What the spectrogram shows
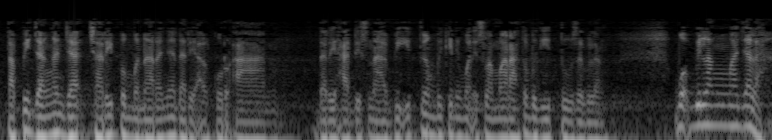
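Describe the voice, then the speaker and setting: A male preacher giving a religious lecture in a lively storytelling way, acting out quoted voices and laughing at his own jokes. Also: low voice, fast, breathy edge. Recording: muffled lo-fi recording with faint background noise.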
